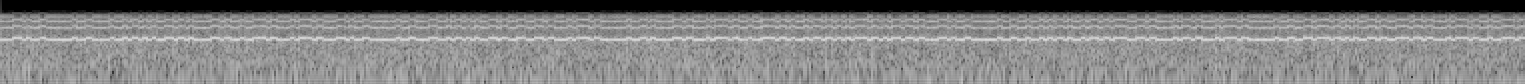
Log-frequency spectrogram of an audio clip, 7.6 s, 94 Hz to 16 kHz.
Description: Two-tone teleprinter signal, about 170 Hz shift.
